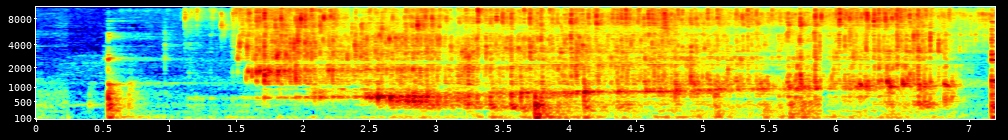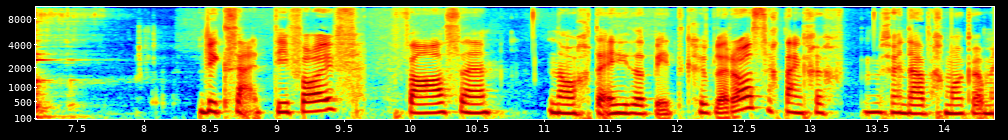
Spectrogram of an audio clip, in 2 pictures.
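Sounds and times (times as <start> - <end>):
crockery clinking: 0.5 - 7.7
tea pouring into a cup: 1.1 - 7.7
speech: 8.5 - 14.3.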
